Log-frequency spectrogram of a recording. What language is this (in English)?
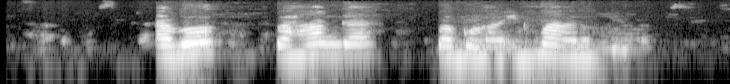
Kinyarwanda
